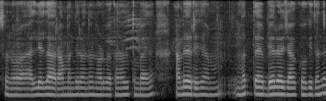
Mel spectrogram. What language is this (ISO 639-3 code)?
kan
